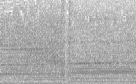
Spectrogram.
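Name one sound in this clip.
A racing car engine shifts up a gear with a quick crack.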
